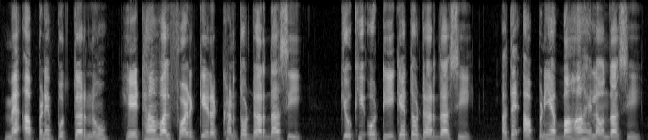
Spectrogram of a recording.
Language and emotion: Punjabi, fearful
